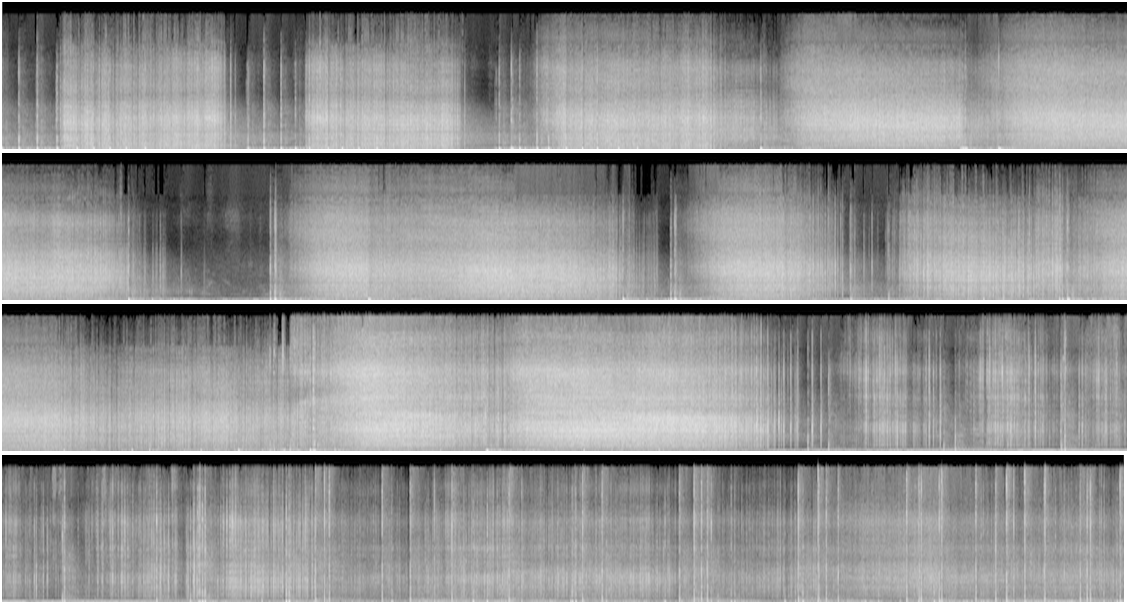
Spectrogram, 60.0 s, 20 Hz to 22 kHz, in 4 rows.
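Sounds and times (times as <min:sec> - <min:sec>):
firework bangs: 0:00.0 - 0:59.9
crackling fizzing sparks: 0:19.2 - 0:59.9
deep rumble: 0:24.1 - 0:57.5.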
